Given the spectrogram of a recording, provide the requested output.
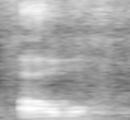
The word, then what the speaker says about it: hour: जैसे कि here they have given an example of आवर, HOUR, आवर. Now here H is silent.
